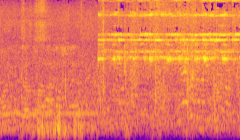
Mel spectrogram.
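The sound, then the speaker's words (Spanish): Donkeys pass by, their little bells ringing in a steady, shimmering jingle that starts partway through, with soft hoof clops and muffled voices in the background. “Esos son los burros. Las campanillas de los burros. Están pasando por aquí todos ahora mismo.”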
